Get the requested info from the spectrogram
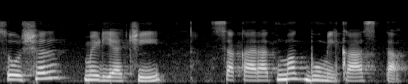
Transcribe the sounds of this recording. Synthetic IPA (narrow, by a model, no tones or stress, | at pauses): soɕəlmiɽijat͡ɕiː | səkaɾat̪mək̚bʱumikaəst̪a̰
